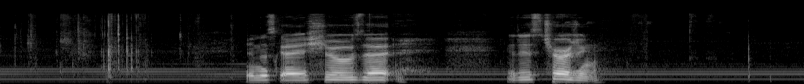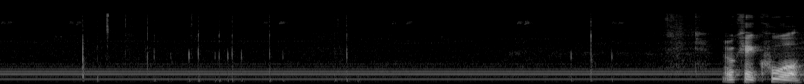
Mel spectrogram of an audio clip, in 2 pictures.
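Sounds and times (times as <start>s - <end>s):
battery charger humming: 0.0s - 15.3s.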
